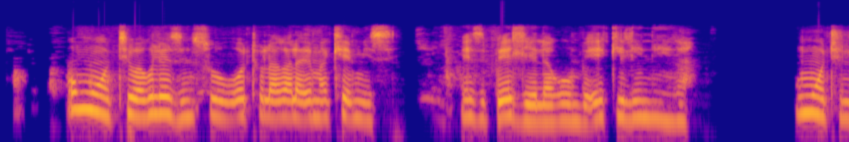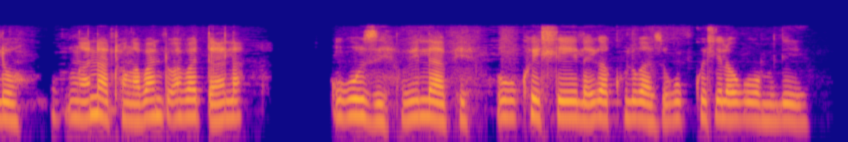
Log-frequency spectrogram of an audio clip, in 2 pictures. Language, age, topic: North Ndebele, 36-49, health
